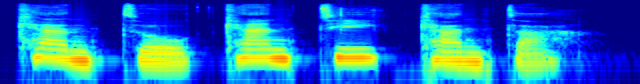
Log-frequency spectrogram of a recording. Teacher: Just watch the stress of canto, canti, canta, the stress on the first syllable there.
